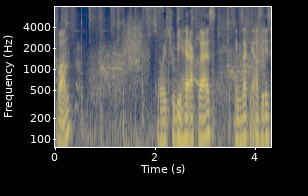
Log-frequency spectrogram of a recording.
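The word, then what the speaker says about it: Herakles: bit of a switch a higher class is the Greek pronunciation or at the Greek name of the hero and Hercules is the Unruh sized one so it should be Hera class exactly as it is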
